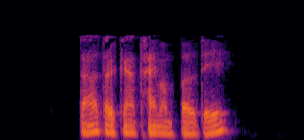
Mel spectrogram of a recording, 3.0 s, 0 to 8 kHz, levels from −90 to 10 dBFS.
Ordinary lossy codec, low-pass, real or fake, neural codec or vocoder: AAC, 16 kbps; 7.2 kHz; real; none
